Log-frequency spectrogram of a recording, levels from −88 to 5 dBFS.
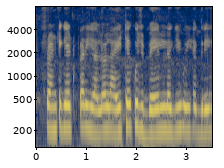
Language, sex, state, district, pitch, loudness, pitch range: Hindi, female, Chandigarh, Chandigarh, 200 Hz, -15 LUFS, 190-210 Hz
